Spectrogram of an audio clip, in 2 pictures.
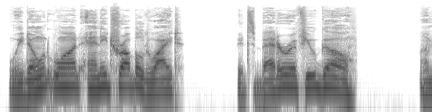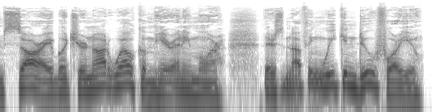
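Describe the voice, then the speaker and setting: A man's voice: medium pitch, animated, normal speed, gravelly, dry recording, clean studio sound, voice pushed up. A man voicing an older father pleading with his dangerous son.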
